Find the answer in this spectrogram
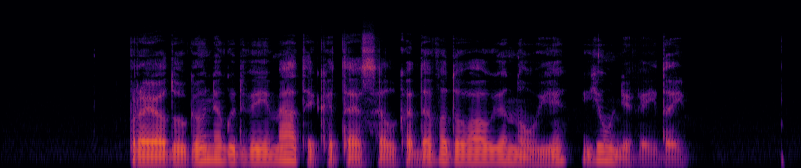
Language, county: Lithuanian, Alytus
